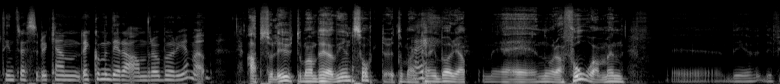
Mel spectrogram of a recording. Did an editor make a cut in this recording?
yes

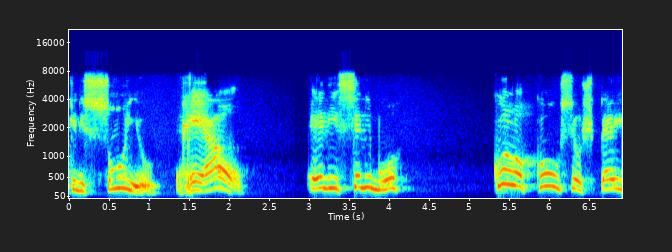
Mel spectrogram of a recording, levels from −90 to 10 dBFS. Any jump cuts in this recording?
no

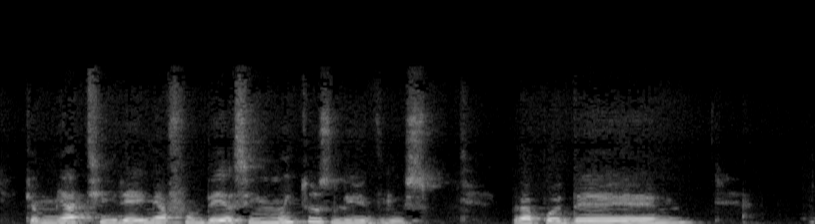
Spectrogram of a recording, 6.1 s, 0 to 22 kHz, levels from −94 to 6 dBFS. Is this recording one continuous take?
yes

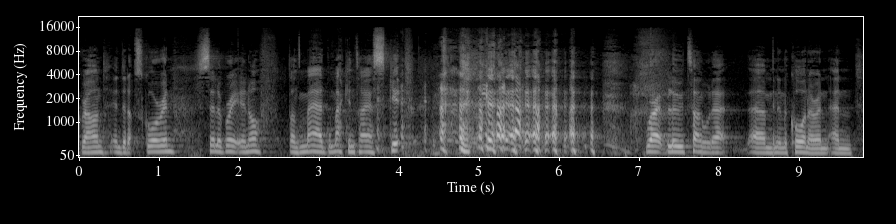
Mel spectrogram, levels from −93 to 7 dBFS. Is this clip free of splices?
no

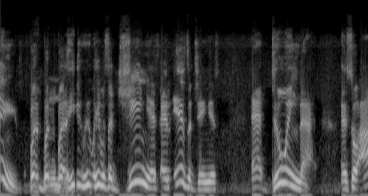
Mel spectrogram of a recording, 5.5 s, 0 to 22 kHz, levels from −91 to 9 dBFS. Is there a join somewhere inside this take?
no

